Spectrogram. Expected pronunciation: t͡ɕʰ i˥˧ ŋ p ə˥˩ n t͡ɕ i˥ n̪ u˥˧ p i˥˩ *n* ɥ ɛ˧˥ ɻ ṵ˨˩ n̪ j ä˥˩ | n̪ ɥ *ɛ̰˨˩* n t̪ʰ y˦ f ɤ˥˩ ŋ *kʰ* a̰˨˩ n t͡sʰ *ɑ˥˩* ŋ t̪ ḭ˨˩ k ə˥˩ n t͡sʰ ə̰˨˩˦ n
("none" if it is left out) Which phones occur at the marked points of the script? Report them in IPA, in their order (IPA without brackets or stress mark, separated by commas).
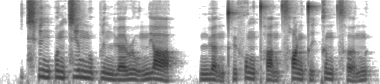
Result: n, ɛ̰˨˩, t̪ʰ, ɑ˥˩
